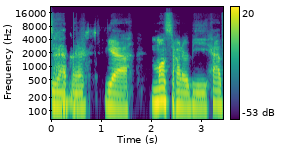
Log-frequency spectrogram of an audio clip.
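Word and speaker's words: Lagiacrus: Laggy Acris. That's Lagiacris.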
